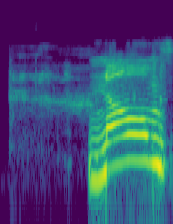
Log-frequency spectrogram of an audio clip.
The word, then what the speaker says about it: Gnomes: The G is silent. Gnomes, Gomes, Romes.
